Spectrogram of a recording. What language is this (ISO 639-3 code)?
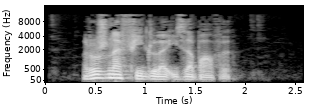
pol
